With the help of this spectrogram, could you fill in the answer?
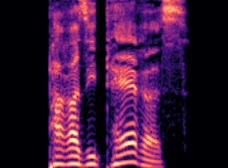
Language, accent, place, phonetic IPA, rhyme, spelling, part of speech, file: German, Germany, Berlin, [paʁaziˈtɛːʁəs], -ɛːʁəs, parasitäres, adjective, De-parasitäres.ogg
- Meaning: strong/mixed nominative/accusative neuter singular of parasitär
